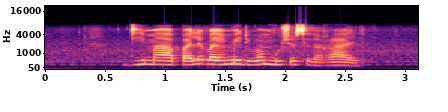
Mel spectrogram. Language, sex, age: Northern Sotho, female, 27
